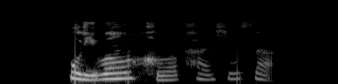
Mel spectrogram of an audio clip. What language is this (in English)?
Chinese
